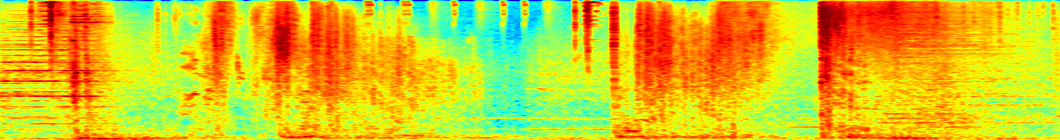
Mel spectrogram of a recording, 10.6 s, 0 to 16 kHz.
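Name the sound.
gunfire shooting in the video game Baldur's Gate 3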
